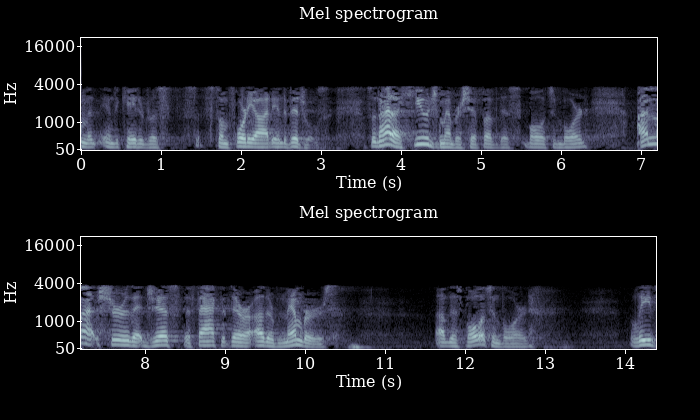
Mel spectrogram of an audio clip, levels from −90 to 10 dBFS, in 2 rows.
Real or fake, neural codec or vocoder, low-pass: real; none; 3.6 kHz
